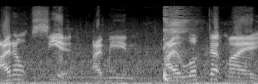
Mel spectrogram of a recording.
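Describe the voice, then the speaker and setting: A man speaks with ordinary pitch variation as music plays in the background. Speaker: gaming streamer. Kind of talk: casual chat. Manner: loud; halting.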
